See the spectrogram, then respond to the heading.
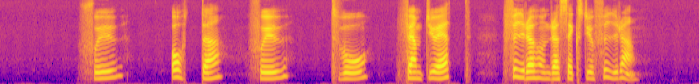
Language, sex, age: Swedish, female, 29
